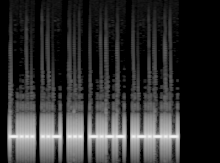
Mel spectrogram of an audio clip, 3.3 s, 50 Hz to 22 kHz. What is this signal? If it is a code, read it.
Morse code, heard as a keyed tone, about 30 wpm, 700 Hz. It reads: BUSY.
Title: Sentences from Top 1000 Words - Review Part 3 - 30wpm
